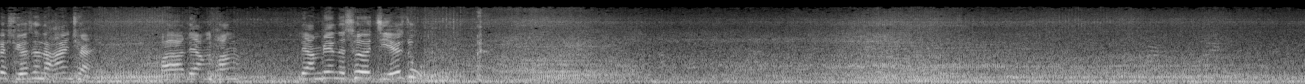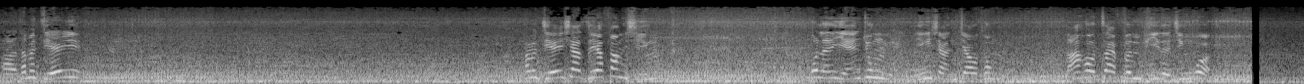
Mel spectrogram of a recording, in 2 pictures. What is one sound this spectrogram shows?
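Motorcycle engines hum and putter as they ride past on a road.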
